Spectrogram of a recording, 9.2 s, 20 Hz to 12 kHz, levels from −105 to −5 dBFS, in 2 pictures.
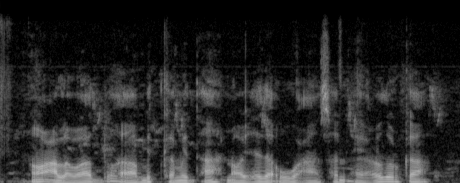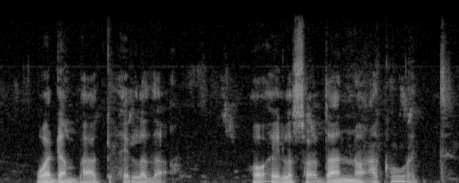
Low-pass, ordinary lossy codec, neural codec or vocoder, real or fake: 10.8 kHz; none; none; real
